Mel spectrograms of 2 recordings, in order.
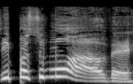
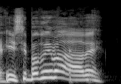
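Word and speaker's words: Eppur si muove: Actually, it's not pronounced like that because I think it's Italian. So it's Ipersumuave. – Ipersumuave.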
